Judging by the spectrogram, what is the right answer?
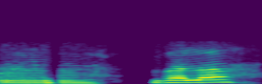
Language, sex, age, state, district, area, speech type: Maithili, female, 60+, Bihar, Araria, rural, conversation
